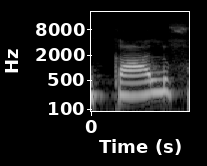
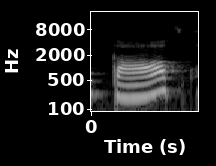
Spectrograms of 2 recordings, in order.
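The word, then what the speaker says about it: calf: हम काल्फ और हल्फ नहीं बोलते, हम बोलते हैं काफ और हाफ, सही उच्चारण यही है।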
